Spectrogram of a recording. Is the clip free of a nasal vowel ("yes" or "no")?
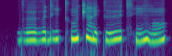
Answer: no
